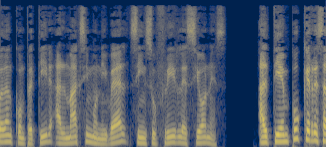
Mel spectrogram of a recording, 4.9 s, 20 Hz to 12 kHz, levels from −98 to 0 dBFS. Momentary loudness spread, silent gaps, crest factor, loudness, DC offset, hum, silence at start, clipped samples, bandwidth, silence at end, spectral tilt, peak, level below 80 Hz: 8 LU; 3.41-3.80 s; 20 dB; -24 LUFS; under 0.1%; none; 0 s; under 0.1%; 11 kHz; 0 s; -5 dB/octave; -2 dBFS; -58 dBFS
